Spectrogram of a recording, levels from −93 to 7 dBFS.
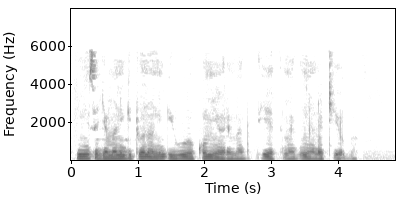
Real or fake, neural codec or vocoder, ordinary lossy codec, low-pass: real; none; MP3, 24 kbps; 7.2 kHz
